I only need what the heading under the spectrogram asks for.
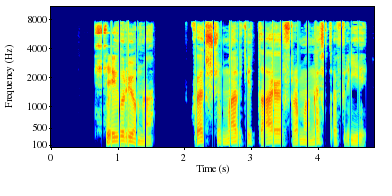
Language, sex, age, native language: Icelandic, male, 40-49, Icelandic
